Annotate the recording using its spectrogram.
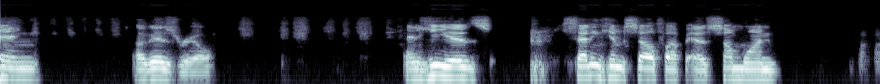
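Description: A middle-aged man speaks calmly and closely into a microphone, reading out in pauses.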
